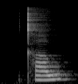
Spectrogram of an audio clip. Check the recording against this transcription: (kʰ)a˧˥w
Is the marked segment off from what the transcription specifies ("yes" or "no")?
no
